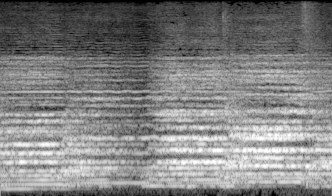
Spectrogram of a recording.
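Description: Choir singing a slow Taizé chant in held, sustained chords, dipping briefly and then swelling louder about halfway through.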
